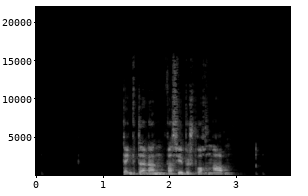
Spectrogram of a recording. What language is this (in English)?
German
